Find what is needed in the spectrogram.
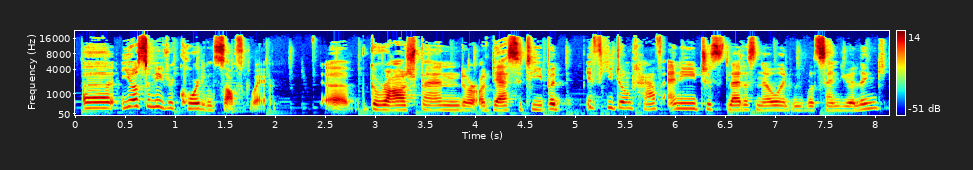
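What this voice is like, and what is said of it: Non-native English accent. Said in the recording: “What if English is not my first language? It isn't mine either. ... nobody can hear my accent, right? I'm blending in. No. ... I do have one”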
